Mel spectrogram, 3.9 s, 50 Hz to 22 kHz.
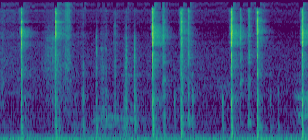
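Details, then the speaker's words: Mercedes CLK W209 electric headrest, key in ignition: sharp single clicks from the seat module relay under the seat each time the switch is pressed, no motor hum after; headrest doesn't move, mechanical fault in the adjustment mechanism suspected. "so when we use this button up and down and we hear a click from under the seat which there is the seat module there"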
